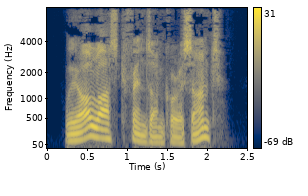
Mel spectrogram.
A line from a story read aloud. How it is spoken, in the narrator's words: the human senator said grimly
